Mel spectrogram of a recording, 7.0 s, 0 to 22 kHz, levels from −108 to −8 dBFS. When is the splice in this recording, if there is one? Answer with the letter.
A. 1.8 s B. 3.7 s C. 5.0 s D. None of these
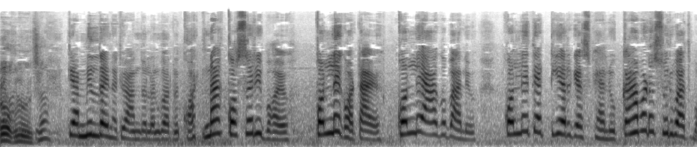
A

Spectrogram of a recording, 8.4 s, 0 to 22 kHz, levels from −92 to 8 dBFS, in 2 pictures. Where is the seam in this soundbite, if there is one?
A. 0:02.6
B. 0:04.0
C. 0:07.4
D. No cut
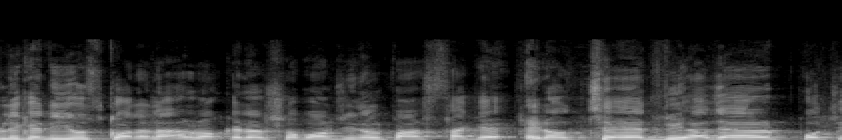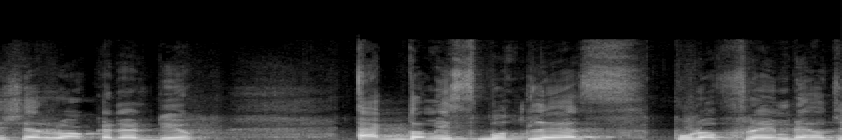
A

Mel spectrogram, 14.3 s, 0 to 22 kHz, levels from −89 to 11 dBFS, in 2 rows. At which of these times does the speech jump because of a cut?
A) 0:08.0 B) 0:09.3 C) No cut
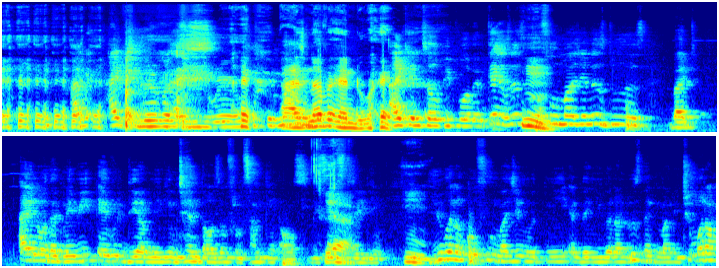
C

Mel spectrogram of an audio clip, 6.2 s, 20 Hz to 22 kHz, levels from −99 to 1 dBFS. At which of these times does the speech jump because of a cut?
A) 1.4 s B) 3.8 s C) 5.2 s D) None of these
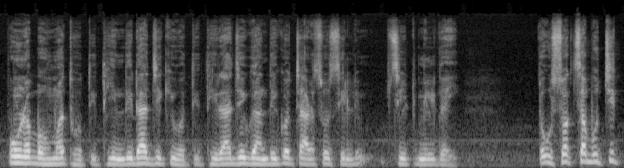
D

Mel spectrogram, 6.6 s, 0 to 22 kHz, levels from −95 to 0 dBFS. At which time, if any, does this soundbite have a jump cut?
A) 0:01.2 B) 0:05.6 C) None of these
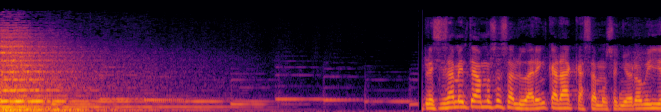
C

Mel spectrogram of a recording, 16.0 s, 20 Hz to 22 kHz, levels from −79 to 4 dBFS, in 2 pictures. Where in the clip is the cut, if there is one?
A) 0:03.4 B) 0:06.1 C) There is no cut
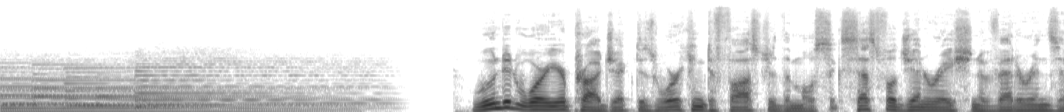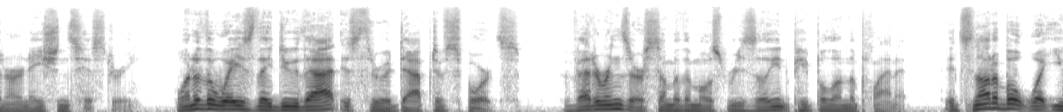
A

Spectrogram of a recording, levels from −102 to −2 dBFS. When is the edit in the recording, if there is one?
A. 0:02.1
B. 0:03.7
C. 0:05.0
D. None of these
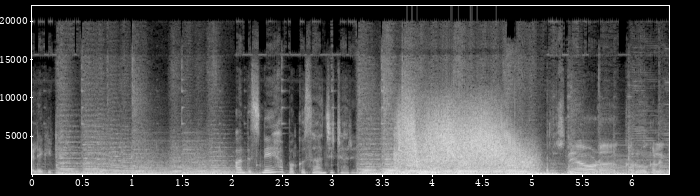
C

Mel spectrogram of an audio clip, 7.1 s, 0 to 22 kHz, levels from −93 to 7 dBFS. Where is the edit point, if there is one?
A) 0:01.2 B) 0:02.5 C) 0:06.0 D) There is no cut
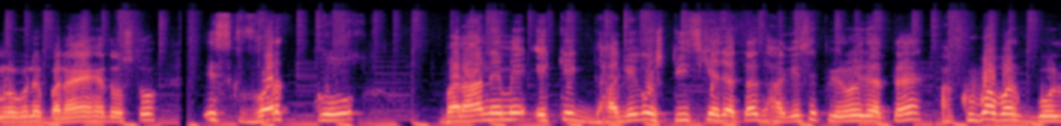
A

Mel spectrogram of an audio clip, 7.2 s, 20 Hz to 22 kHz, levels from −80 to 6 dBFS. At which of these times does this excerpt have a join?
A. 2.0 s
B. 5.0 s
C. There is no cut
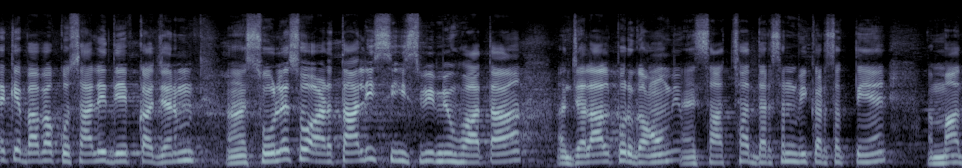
B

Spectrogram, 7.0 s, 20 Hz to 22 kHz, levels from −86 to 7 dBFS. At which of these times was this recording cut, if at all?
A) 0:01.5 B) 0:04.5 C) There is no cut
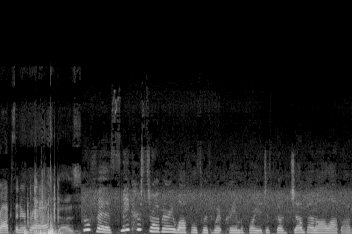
A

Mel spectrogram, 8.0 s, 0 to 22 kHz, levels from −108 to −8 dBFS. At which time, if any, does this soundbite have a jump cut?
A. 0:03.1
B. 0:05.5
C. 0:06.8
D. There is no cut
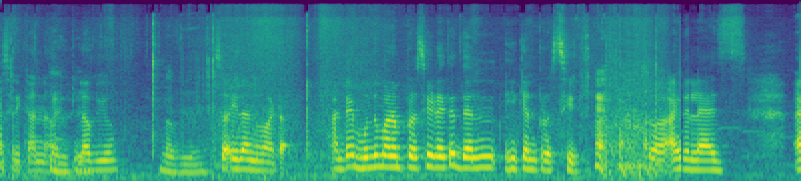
C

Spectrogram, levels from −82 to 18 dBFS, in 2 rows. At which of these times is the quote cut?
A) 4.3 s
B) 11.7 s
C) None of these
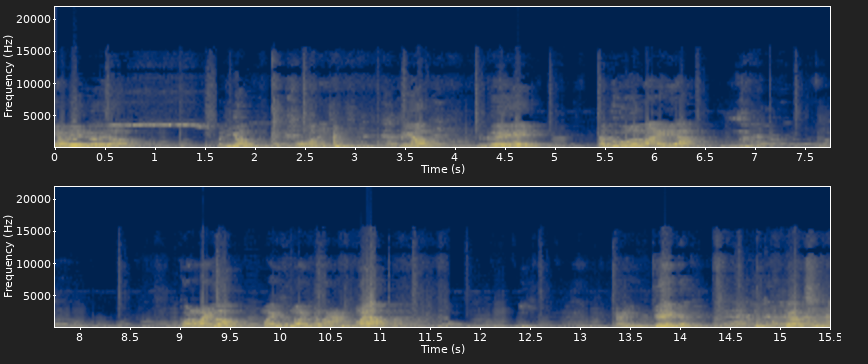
B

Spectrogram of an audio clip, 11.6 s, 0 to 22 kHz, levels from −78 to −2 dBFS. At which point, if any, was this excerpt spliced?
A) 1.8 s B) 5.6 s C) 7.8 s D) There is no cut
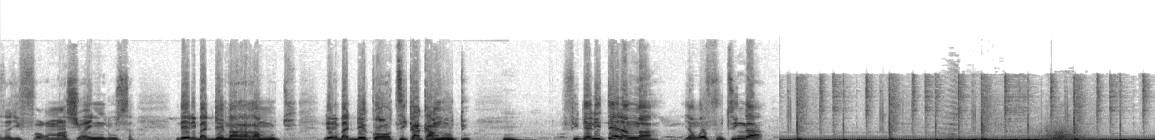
C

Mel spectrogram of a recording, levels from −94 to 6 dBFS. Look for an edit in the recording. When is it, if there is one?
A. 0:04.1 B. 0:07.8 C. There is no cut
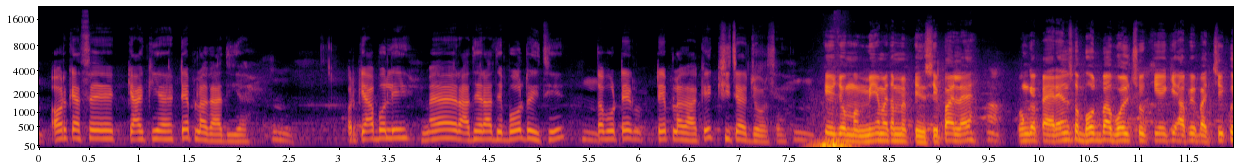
B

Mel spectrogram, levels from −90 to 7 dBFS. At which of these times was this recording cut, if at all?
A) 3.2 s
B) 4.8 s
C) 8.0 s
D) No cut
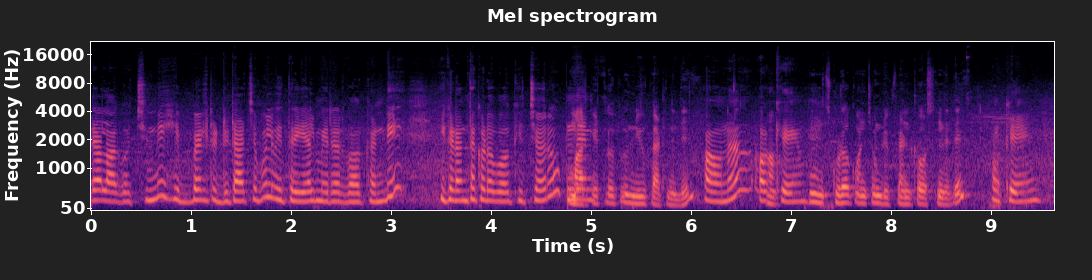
B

